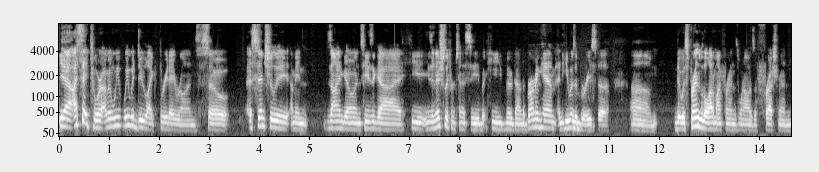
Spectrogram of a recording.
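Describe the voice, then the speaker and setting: An ordinary speaking voice from a man with an American accent, ordinary pitch variation, and a fairly quick pace. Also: medium pitch for a man. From Georgia, US South (Norcross, north of Atlanta). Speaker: photographer and filmmaker. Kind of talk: casual interview chat.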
